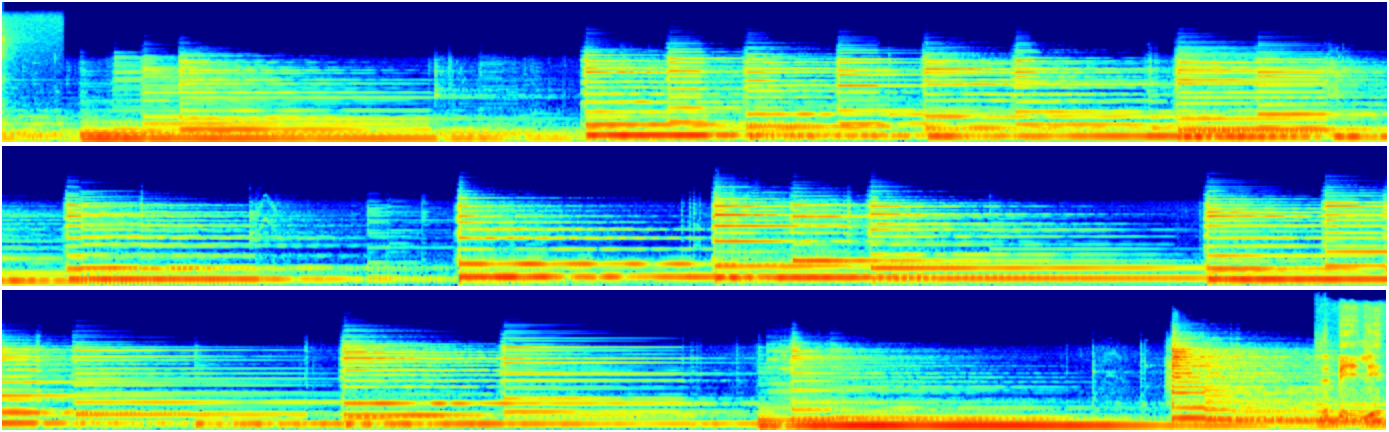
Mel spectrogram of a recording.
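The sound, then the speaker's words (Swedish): Electric guitar chords ring out through a lush reverb pedal, played in short phrases with brief pauses. The echoing tail sometimes cuts off abruptly because the pedal's trails setting is switched off. Fairly loud, and nobody speaks. “Exakt, och om du då slår av trails så får ni höra att ja. då kommer reverbet försvinna.”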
